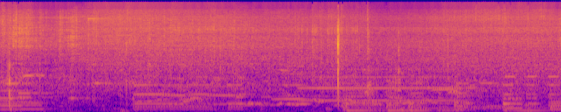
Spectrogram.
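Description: Mushrooms roast in a pot, a dense continuous sizzle like light rain with a low tonal hum underneath and one sharp click partway through.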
